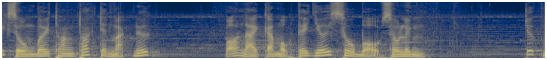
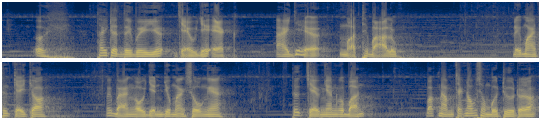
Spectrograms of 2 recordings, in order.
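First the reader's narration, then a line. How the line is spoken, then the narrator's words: Tired, sweaty mumbling. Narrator (Vietnamese): Mồ hôi đã nhễ nhại trên khuôn mặt, Hùng trả lại cái chèo cho Thức, miệng lầm bầm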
